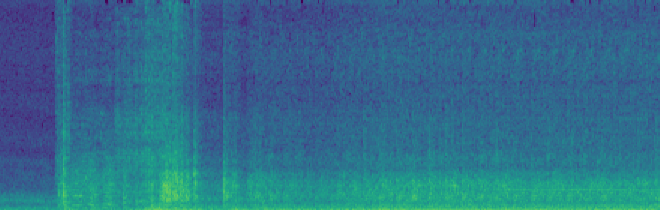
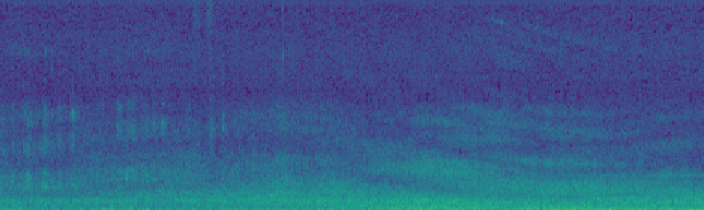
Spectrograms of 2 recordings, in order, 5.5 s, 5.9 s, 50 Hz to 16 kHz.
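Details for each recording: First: 1994 Chevy C3500 HD 6.5 turbo diesel, code 36, new lift pump and glow plugs, hard start only cold/first start: brief crank, then catches into a steady even idle clatter; owner suspects fuel prime loss, cause unconfirmed. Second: 1994 Chevy C3500 HD 6.5 turbo diesel, warm restart after running for the day: a few seconds rough, then steady even idle clatter; normal, unlike the hard cold start with code 36 suspected of losing prime.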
